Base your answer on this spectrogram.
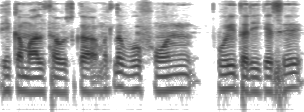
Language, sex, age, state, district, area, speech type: Urdu, male, 30-45, Delhi, Central Delhi, urban, spontaneous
